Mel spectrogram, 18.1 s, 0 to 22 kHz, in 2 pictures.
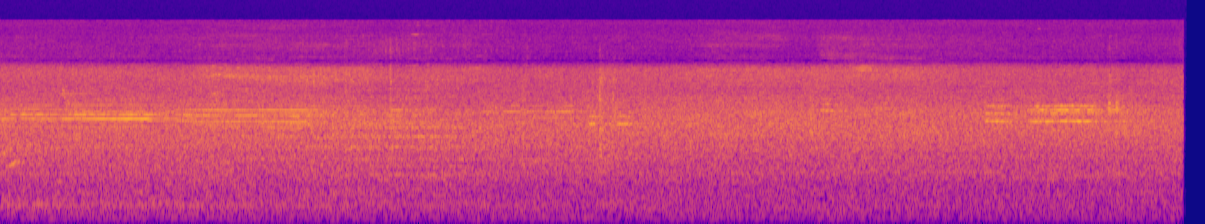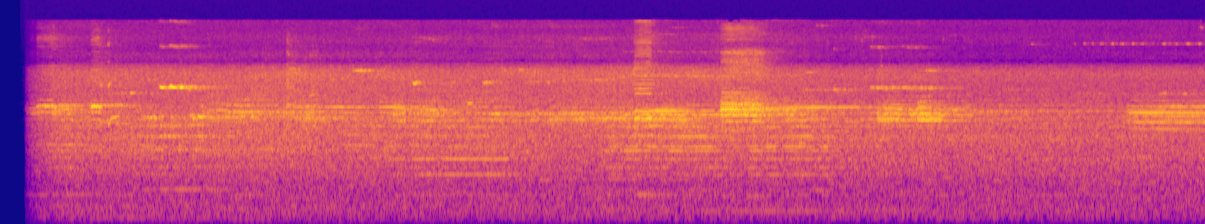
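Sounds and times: traffic engines and tyres: 0.0s - 18.0s
vehicle horns tooting: 9.3s - 16.3s, 17.4s - 18.0s.

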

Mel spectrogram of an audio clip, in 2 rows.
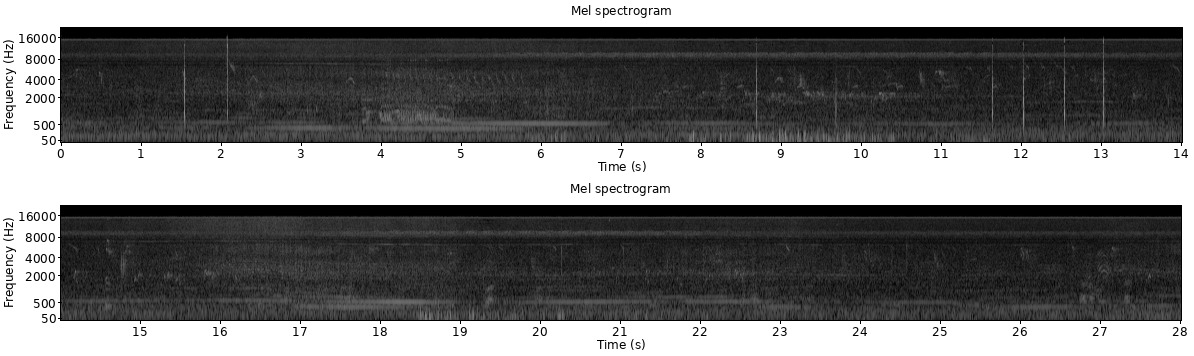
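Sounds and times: birds chirping: 0.0s - 28.0s
model plane motor whine: 0.0s - 28.0s
sharp clicks: 1.4s - 3.4s, 8.6s - 8.9s, 9.6s - 9.9s, 11.5s - 13.8s, 20.6s - 20.9s.

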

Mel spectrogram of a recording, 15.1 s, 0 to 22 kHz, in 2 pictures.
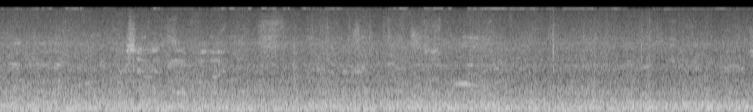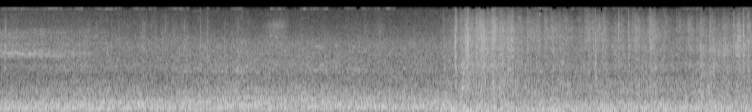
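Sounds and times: airplane cabin engine rumble: 0.0s - 15.0s
wheels touching runway: 11.9s - 15.0s.

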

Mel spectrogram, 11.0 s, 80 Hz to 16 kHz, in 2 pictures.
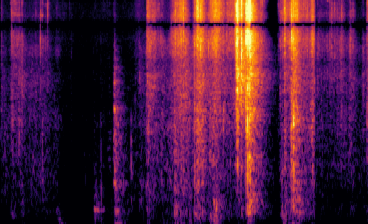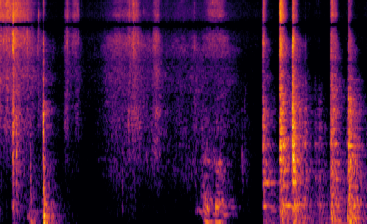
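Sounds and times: plastic wrapping rustling: 0.0s - 1.0s, 2.0s - 8.1s.

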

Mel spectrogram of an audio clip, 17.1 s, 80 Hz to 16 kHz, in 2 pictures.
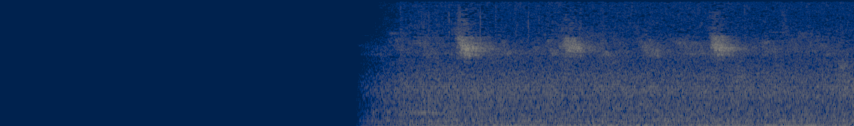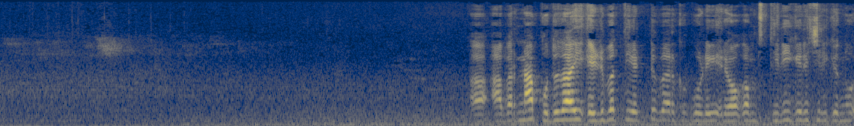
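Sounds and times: bird chirping: 3.6s - 13.1s
low rumble and hiss: 3.6s - 17.0s.

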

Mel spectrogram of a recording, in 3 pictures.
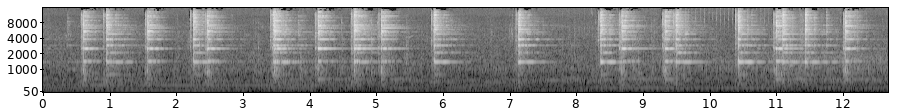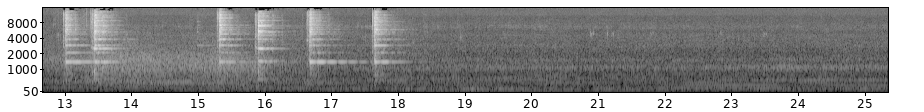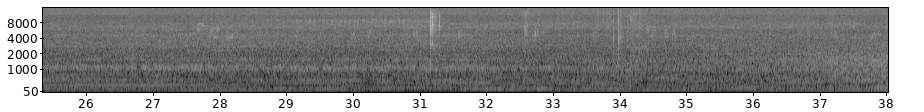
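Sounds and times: mechanical warning bell ringing: 0.0s - 14.1s, 15.0s - 18.4s.

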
